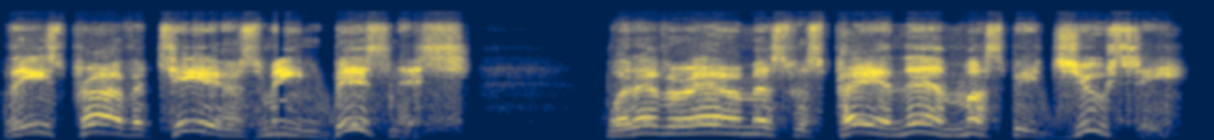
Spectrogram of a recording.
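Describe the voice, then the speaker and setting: A man's voice: high voice, lively intonation, a little slow, sharp tone, slightly rough, no room sound, heavily acted. An actor playing a roguish male space scoundrel in a video game, talking in a wry, teasing drawl.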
